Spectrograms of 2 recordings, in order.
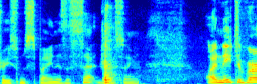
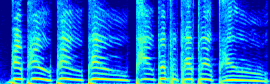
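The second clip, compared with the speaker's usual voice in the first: high laser gun noises; pew pew sound effect; 4 dB quieter, slower than usual. Pretend. Playing interstitial by mouth.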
